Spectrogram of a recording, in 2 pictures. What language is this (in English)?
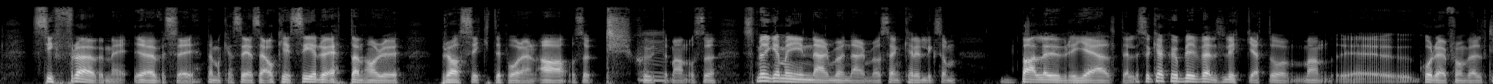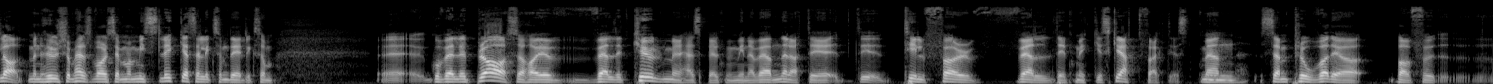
Swedish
